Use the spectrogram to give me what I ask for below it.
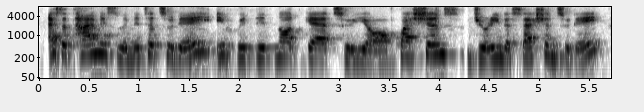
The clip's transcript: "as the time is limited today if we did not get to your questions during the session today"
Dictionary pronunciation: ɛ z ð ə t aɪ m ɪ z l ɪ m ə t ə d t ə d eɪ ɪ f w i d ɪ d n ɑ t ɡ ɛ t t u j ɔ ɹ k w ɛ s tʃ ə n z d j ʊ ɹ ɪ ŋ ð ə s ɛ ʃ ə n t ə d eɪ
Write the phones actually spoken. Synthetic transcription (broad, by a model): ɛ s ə t aɪ m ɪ s l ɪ m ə t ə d t ə d eɪ ɪ f w i d ɪ d n ɑ t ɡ ɛ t t u j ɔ k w ɛ s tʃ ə n s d j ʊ ɹ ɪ ŋ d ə s ɛ ʃ ə n t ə d eɪ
